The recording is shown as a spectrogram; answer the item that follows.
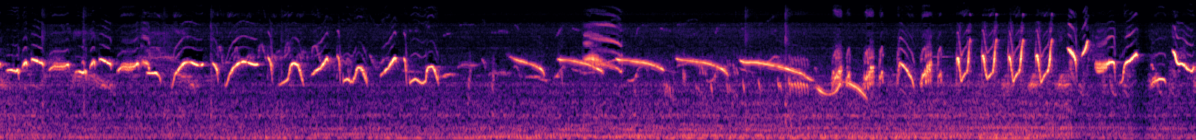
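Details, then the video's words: Tame caged Chinese hwamei singing nonstop: a long run of loud, clear whistled phrases, each a quick rising-and-falling slur, with rapid varied notes and sharp upward sweeps near the end. "Họa mi thuần đét đẳng cấp hót như máy bộ cực đẹp lắc lồng vẫn hót"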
